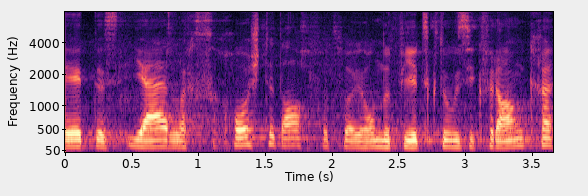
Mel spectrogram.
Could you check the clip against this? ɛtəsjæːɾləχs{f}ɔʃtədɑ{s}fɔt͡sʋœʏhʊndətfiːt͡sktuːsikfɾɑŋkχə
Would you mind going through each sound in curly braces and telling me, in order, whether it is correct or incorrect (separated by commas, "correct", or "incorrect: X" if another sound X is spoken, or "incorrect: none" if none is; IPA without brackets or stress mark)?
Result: incorrect: χ, incorrect: χ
